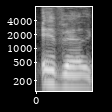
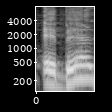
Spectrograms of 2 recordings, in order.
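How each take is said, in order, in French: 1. La consonne du milieu est un son V. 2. La consonne du milieu est un son B. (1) "mais Evel, comme le B qui est mis en V" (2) "non pas Ebel"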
